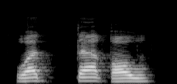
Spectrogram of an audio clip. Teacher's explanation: قاف کو واو کے ساتھ ملانا ہے، قاف کو موٹا کرنا ہے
